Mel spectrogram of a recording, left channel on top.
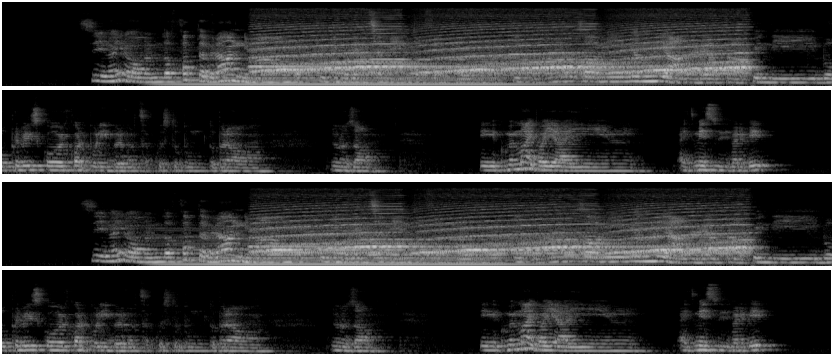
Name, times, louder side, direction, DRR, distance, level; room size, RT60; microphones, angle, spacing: voice 1, 0.9-11.0 11.6-12.1 13.1-14.7 15.1-15.9, equal, 35° left, 1.0 m, -30 dB
Bowed string instrument, 1.4-6.6, right 1 dB, 40° right, 0.6 m, -33 dB
sound 1, 2.5-7.5, equal, 10° left, 0.6 m, -23 dB
3.3 x 2.7 x 3.7 m
head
